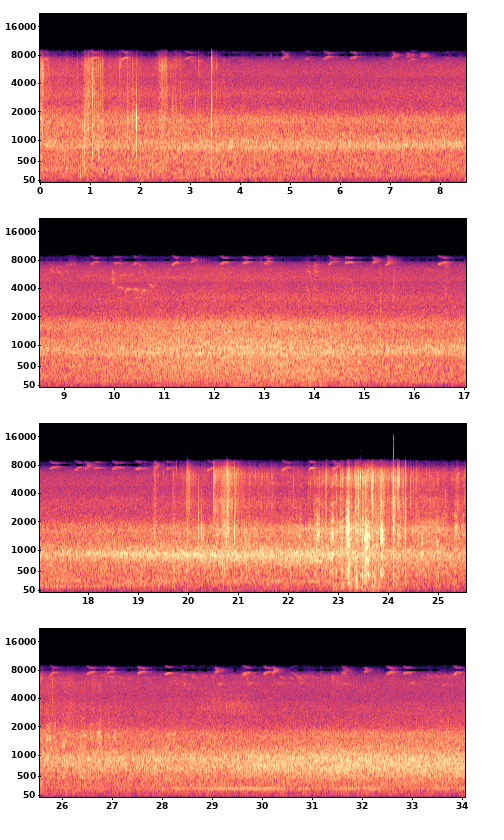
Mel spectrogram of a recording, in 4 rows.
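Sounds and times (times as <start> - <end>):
woodland background hiss: 0.0 - 34.0
faint high bird chirp: 8.7 - 13.2.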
